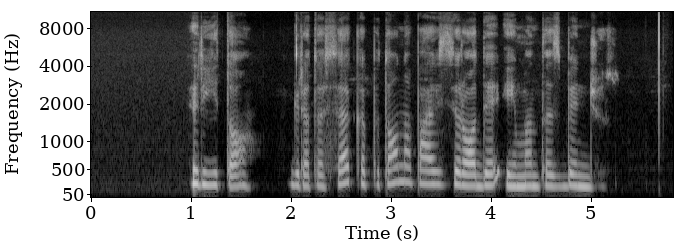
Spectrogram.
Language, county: Lithuanian, Vilnius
